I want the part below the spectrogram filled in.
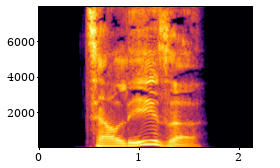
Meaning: inflection of zerlesen: 1. first-person singular present 2. first/third-person singular subjunctive I
- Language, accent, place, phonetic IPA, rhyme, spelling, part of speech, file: German, Germany, Berlin, [t͡sɛɐ̯ˈleːzə], -eːzə, zerlese, verb, De-zerlese.ogg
